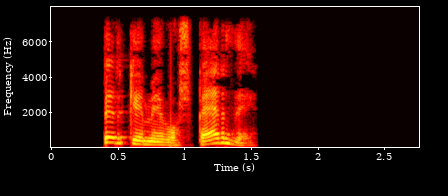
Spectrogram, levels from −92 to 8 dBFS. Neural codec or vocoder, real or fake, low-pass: none; real; 7.2 kHz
